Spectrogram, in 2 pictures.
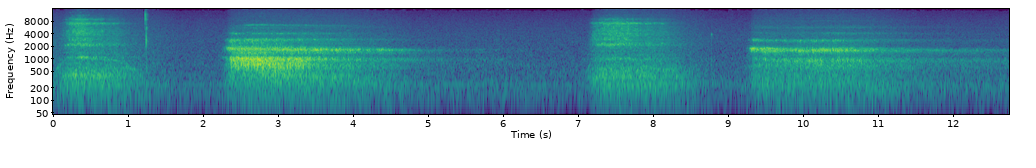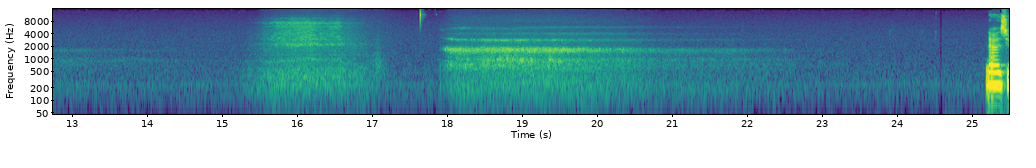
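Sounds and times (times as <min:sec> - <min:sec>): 
deep breaths in through nose and out through mouth: 0:00.0 - 0:01.2, 0:02.3 - 0:06.3, 0:07.1 - 0:08.6, 0:09.2 - 0:14.3, 0:15.3 - 0:17.2, 0:17.9 - 0:22.8
speech: 0:25.2 - 0:25.4.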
